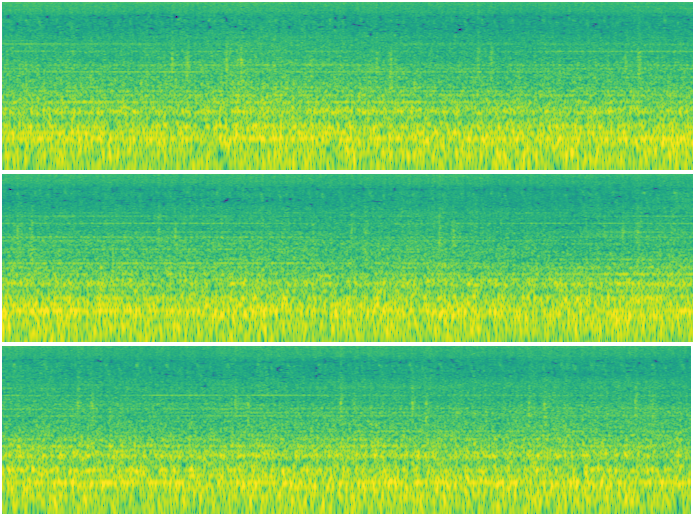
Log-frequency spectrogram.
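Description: Twin-turboshaft transport helicopter's engines and main rotor running steadily, heard inside the cockpit: a loud, even drone with a thin high whine over it.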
